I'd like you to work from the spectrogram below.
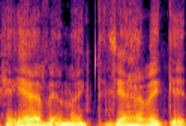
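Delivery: put-on very high, soft, scratchy, raspy girlish voice. Retelling prank calls as a fourth-grade girl: imitating a girl's soft raspy voice. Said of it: "raspy and scratchy".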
